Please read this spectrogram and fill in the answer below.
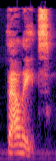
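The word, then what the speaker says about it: phthalates: that word number eight the pH is silent phalates phalates again is a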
